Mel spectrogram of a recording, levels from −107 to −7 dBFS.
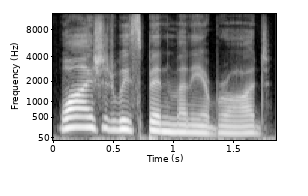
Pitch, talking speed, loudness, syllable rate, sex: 175 Hz, 195 wpm, -17 LUFS, 4.6 syllables/s, female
